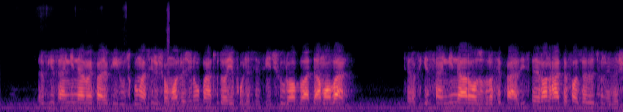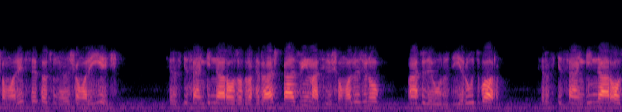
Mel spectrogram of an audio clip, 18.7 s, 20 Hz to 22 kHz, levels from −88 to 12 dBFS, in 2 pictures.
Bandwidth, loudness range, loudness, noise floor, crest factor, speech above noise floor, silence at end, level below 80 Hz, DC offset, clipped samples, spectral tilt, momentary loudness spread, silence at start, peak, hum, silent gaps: 17 kHz; 4 LU; -28 LUFS; -56 dBFS; 20 dB; 29 dB; 0 s; -60 dBFS; under 0.1%; under 0.1%; -5 dB/octave; 15 LU; 0.55 s; -8 dBFS; none; none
